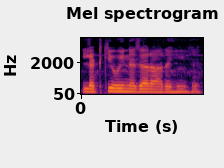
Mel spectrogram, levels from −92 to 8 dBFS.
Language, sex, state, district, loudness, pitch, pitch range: Hindi, male, Uttar Pradesh, Muzaffarnagar, -26 LUFS, 150 Hz, 140-155 Hz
